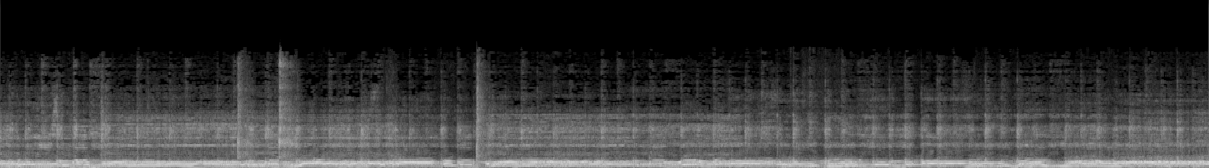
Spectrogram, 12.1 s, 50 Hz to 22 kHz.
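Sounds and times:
instrumental backing: 0.0s - 11.9s
person singing worship song: 0.0s - 12.0s
sharp percussive hit: 2.3s - 3.2s.

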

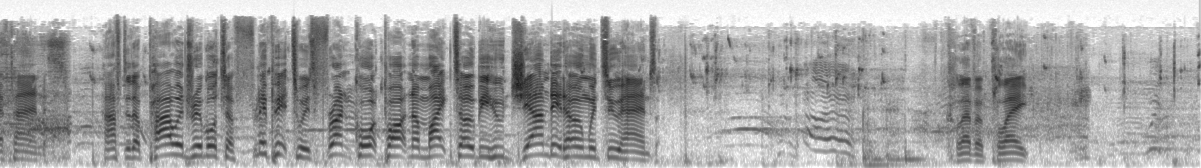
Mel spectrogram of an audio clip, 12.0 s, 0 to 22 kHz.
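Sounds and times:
shoe squeaks: 6.5s - 9.2s, 10.4s - 12.0s.

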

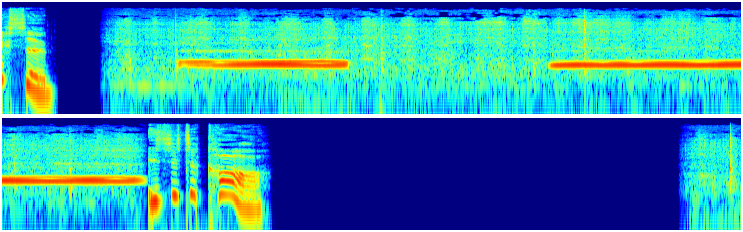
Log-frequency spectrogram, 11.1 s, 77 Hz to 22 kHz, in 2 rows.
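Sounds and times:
steam train whistle: 1.3s - 2.7s, 4.1s - 6.7s.

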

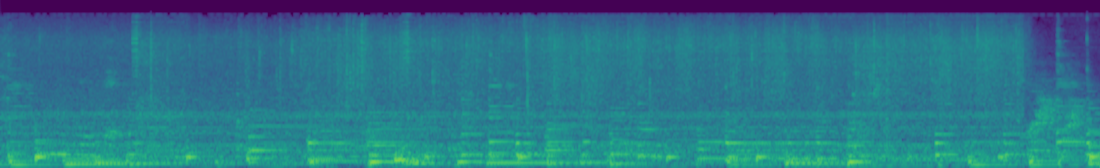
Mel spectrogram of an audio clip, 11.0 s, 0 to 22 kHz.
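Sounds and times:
chicken sizzling in a pan: 0.0s - 10.6s
soft plucked background music: 0.0s - 11.0s
spatula stirring: 1.4s - 10.3s.

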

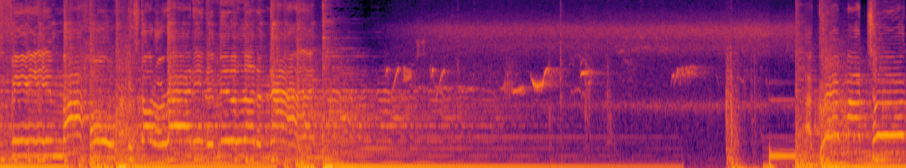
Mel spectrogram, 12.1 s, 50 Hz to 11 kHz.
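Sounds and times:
birds chirping: 3.0s - 10.9s
brief thump: 9.7s - 10.3s.

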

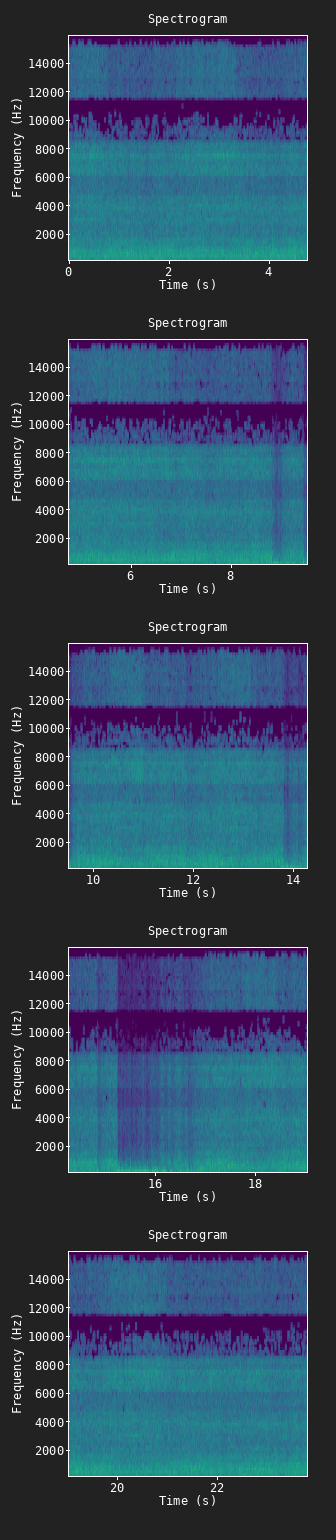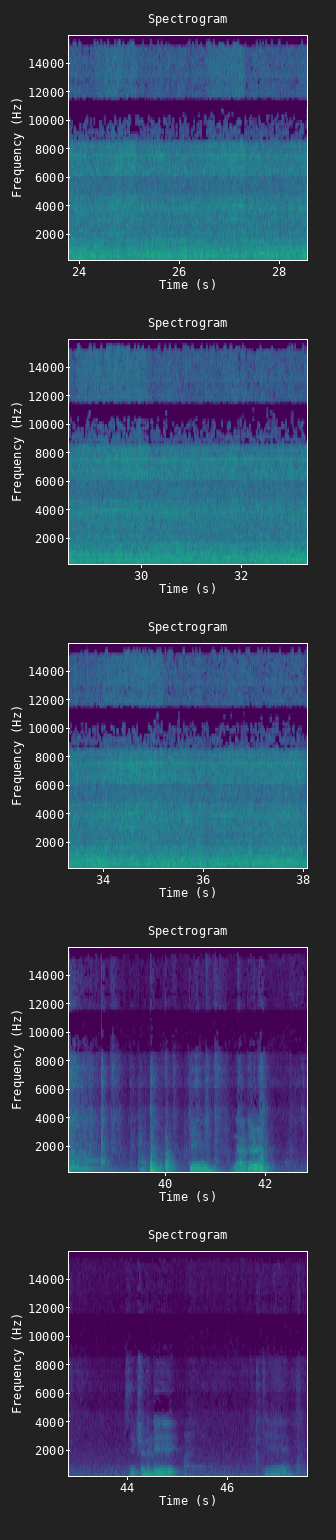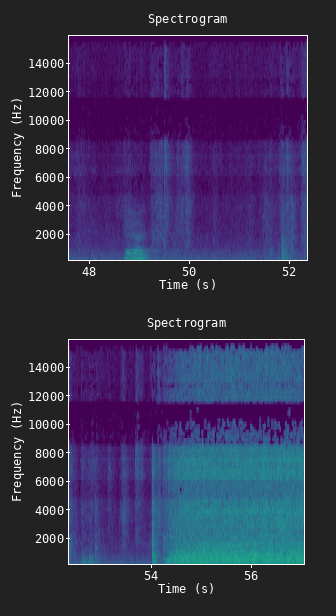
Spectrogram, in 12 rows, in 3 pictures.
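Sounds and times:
hair dryer running: 0.0s - 40.1s, 53.9s - 57.0s.

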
